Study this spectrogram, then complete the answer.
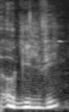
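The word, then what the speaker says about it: Ogilvy: sa mère euh je je vais prononcer la française ça sera plus simple margarte ogilvi ogilvi s'écrivant o g il l V y la mère de de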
